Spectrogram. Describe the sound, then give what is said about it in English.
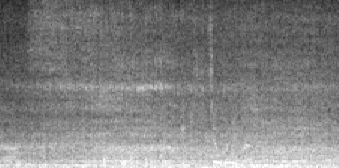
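A diesel passenger train rolls through a station, a loud, steady low rumble and engine drone with a faint high whine running over it for the whole stretch. “I've just had the train sound there, a bit of atmospheric really, and we got that as well as it goes through.”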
